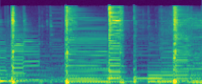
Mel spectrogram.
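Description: Acoustic guitar strumming chords in a blues song played live, between the singer's lines.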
